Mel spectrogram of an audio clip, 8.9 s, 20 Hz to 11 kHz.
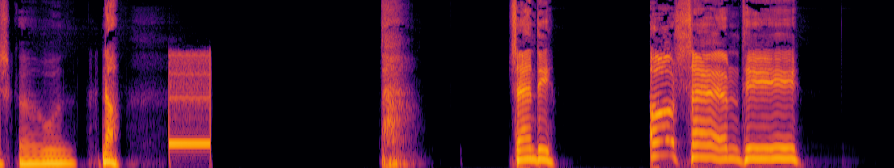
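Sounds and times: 
speech: 0:00.0 - 0:01.3, 0:05.2 - 0:05.6, 0:06.5 - 0:08.1
voicemail answering machine beep tone: 0:01.7 - 0:02.2.

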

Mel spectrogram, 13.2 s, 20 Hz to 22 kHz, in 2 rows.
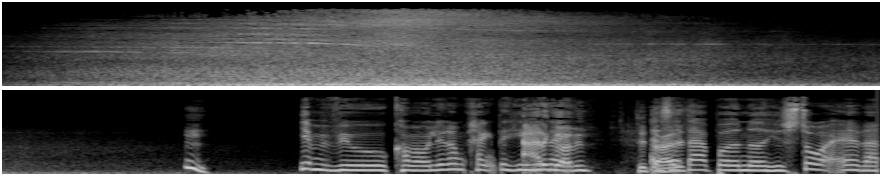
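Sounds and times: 
airplane flying past with engine roar: 0:00.0 - 0:06.7
speech: 0:08.8 - 0:13.1.

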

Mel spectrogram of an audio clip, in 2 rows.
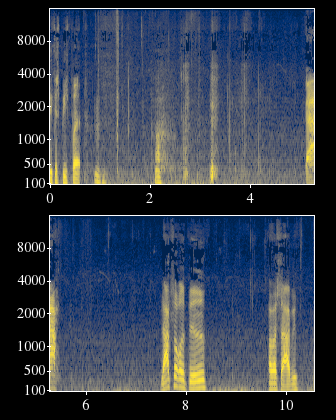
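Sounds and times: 
speech: 0:00.0 - 0:01.3, 0:02.1 - 0:02.8, 0:05.1 - 0:05.5, 0:07.5 - 0:08.5, 0:09.6 - 0:10.3
softer crunching chews of bread: 0:00.6 - 0:07.5, 0:08.5 - 0:10.5
crisp bite into crunchy bread served with salmon: 0:00.9 - 0:05.0.

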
